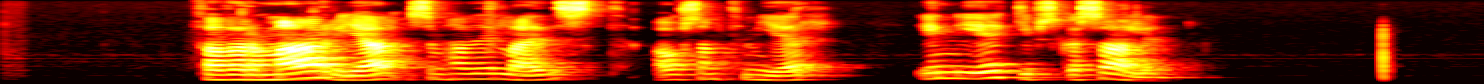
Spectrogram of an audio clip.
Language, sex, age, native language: Icelandic, female, 50-59, Icelandic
